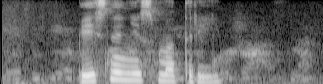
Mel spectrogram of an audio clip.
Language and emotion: Russian, neutral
